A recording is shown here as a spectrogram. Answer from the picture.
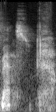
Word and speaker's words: Maas: No, it's Maas. Every time I say her name, I want to elongate the A, because that's just, it looks like it would be Maas, but I think it's Maas. That's how the other people say it.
